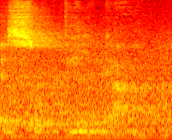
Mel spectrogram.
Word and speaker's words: sopilka: Vora will play the accordion, and Alex will play the sopilka.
